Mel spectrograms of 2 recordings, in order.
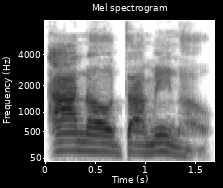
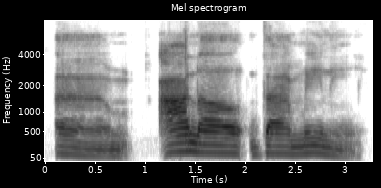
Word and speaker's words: Anno Domini: Yeah, AD is Anno Domino. Anno Domino, I believe. I know I'm trying to pronounce it right with these pronunciations. It's crazy. Anno Domini.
